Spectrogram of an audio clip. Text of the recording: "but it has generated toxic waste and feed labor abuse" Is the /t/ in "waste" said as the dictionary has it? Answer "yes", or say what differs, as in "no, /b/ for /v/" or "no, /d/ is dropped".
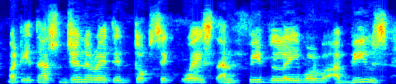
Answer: yes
